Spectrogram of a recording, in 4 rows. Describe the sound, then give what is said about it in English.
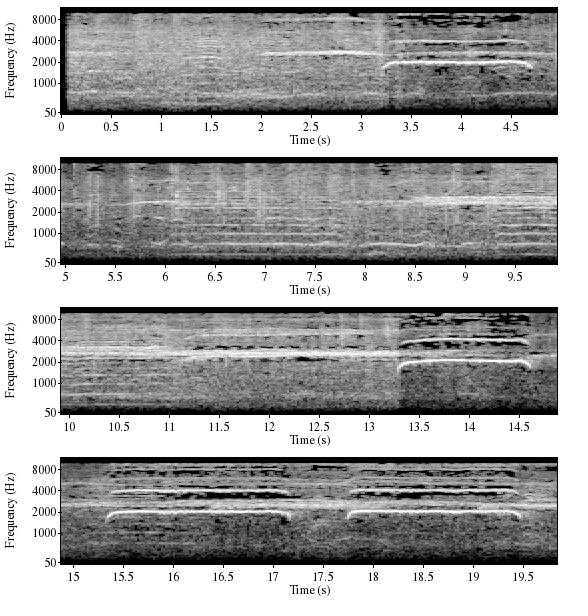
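A huge crowd of about 100,000 Greeks marching on Parliament to protest against EU-IMF austerity measures roars and shouts nonstop while shrill whistles blow in long, repeated blasts and pots and pans clatter underneath, the whole din loud and dense throughout. “100,000 Greeks marched on Parliament to protest against the EU IMF austerity measures and demand real democracy now. Here's what that sounds like.”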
